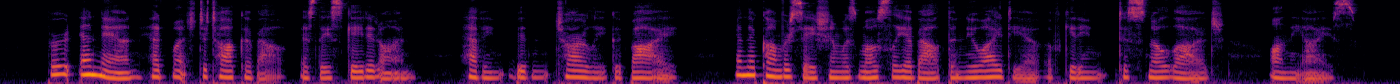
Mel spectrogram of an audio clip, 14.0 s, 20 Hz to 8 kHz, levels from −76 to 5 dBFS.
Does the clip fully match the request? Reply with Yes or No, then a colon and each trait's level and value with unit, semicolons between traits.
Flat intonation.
Yes: narrow, 2.3 semitones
